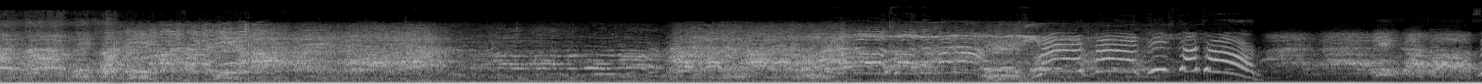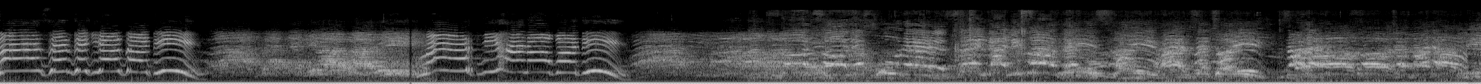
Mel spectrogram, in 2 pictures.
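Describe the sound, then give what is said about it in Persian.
A large protest crowd chants and shouts on Farah Street in Sanandaj, Iran, on 11 Aban, where protesters blocked streets; a loud continuous mass of voices with sharp rising cries and whistles breaking through in the middle stretch. “در سنندج تجمع اعتراضی شکل گرفت و معترضان در چندین نقطه از شهر اقدام به بستن خیابان‌ها کردند.”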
